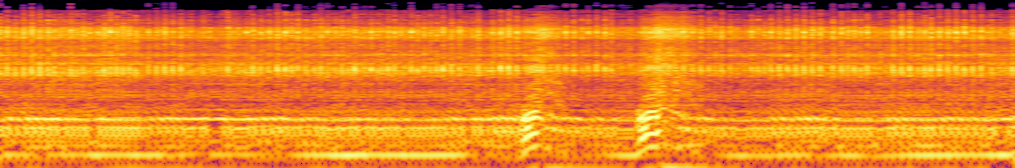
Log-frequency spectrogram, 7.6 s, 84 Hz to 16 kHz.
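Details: Poulan 2150 chainsaw with a won't-start complaint, after a basic tune-up with a fresh air filter: two-stroke buzzes at a steady idle, picks up cleanly on two quick blips and drops straight back; running healthy.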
